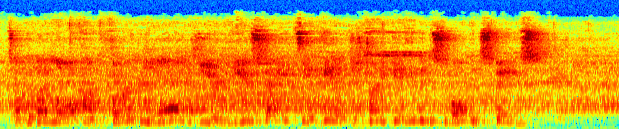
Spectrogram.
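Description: Television football broadcast playing at low level: a play-by-play announcer talking over the game.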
